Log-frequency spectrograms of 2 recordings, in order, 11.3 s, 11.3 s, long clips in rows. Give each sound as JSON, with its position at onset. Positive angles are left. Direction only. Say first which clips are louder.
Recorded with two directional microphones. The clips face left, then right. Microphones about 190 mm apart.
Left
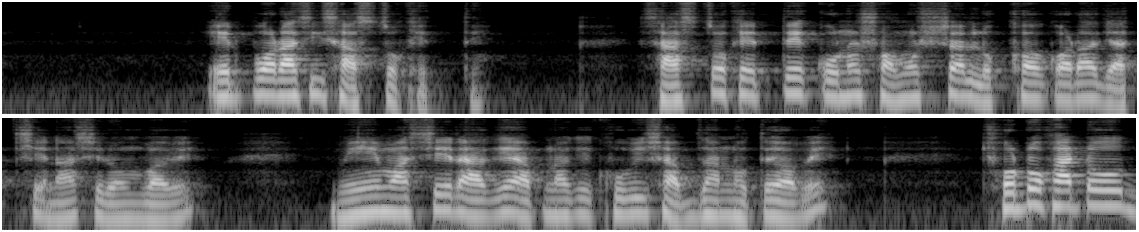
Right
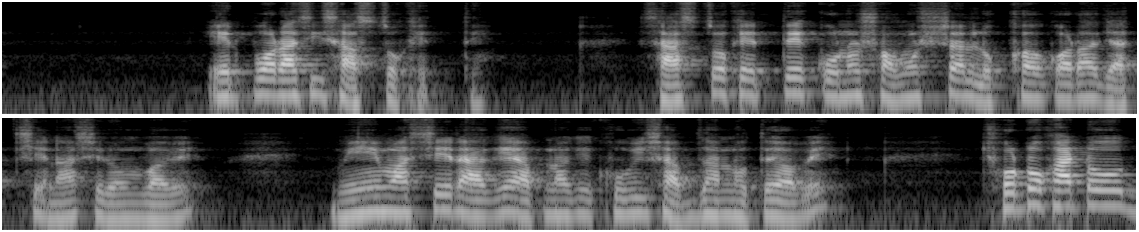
{"t": 1.0, "sound": "speech", "louder": "left 4 dB", "side_deg": 35}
